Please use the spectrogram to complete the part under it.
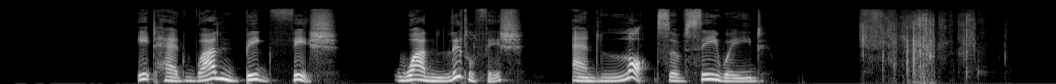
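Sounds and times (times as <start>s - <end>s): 
speech: 1.4s - 3.4s, 4.0s - 7.7s
thin tissue paper torn by hand for a craft: 8.6s - 10.1s.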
